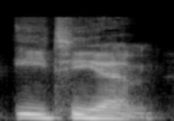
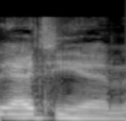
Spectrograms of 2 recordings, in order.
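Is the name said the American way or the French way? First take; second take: American; French. First: It sounds like the letters E, T, N. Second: It has a French sound, unlike the letters. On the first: "I'm used to saying E T N" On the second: "Saint Etienne is how you say it"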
